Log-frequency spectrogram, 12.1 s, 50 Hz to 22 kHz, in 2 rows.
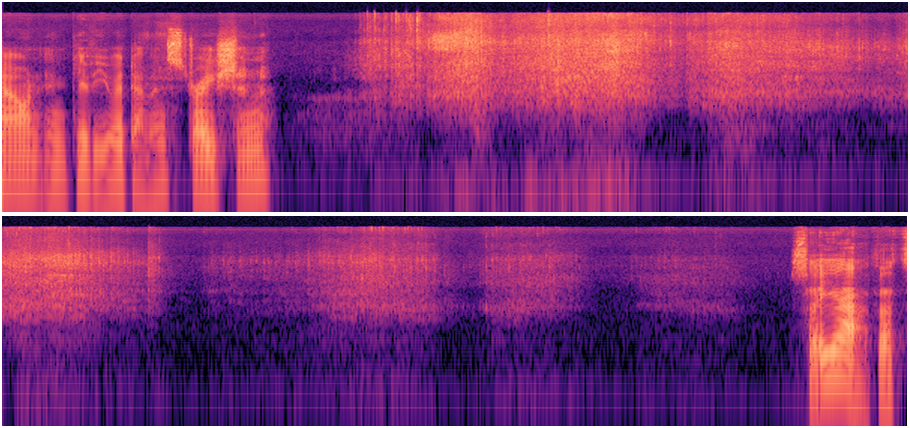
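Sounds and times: toy roller coaster cars rattling: 0:02.3 - 0:10.9.

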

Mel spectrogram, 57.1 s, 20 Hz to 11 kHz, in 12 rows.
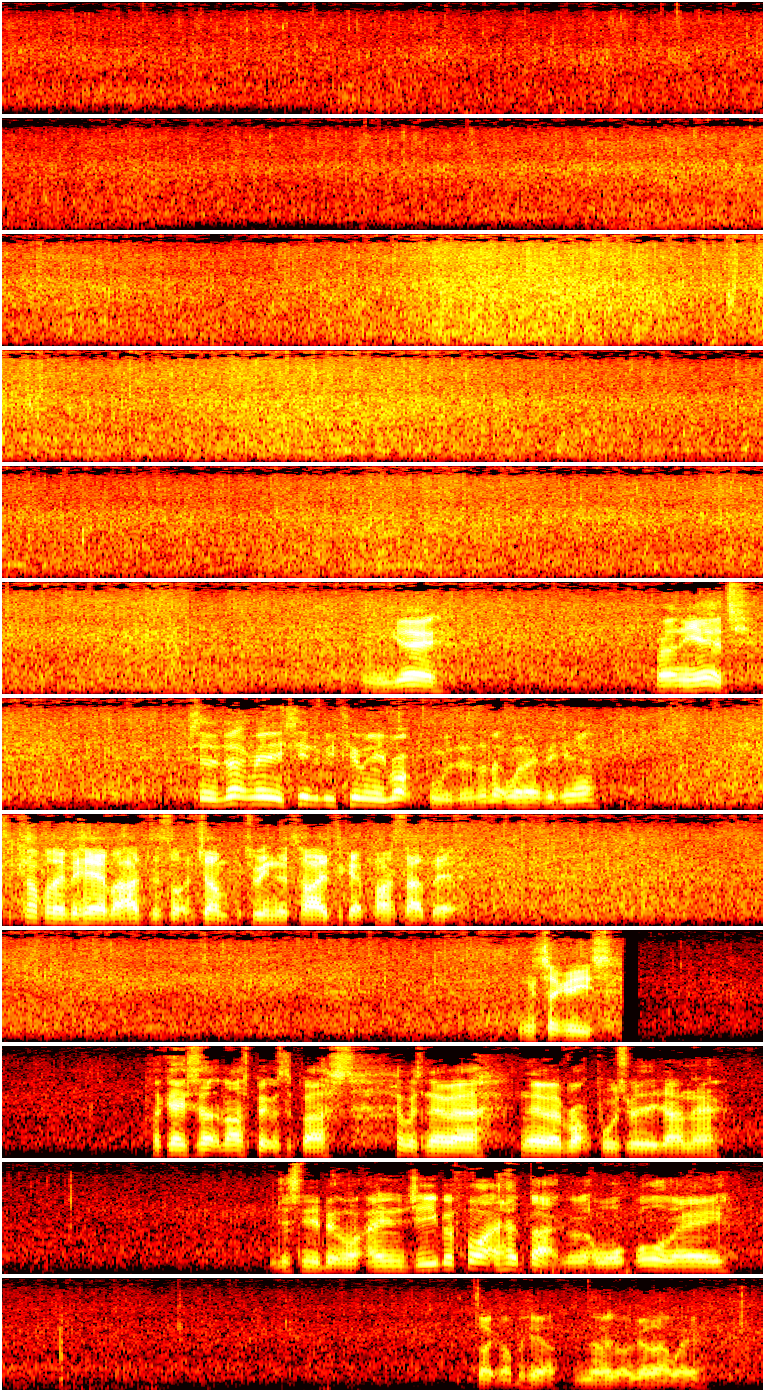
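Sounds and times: sea waves splashing against rocks: 0:00.0 - 0:42.0.

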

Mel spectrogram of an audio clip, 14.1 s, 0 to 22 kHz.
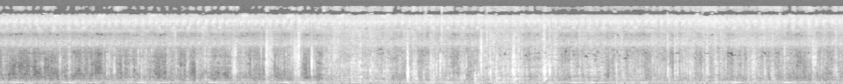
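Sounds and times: footsteps on hard ground: 0:00.7 - 0:14.0
camping gear knocks and rustles: 0:05.0 - 0:14.0.

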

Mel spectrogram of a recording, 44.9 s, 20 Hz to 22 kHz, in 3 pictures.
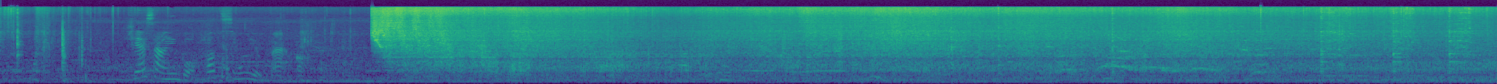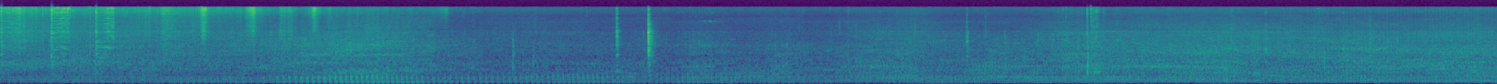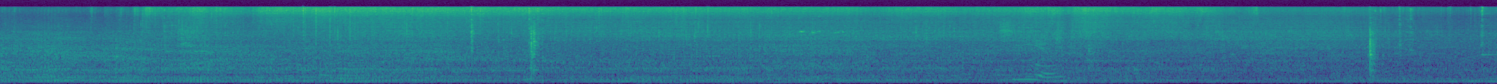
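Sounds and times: low traffic rumble: 0:00.0 - 0:44.9
pancake sizzling in oil: 0:03.7 - 0:17.9, 0:31.2 - 0:44.9
vehicle passing: 0:11.6 - 0:21.0, 0:21.7 - 0:43.4.

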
